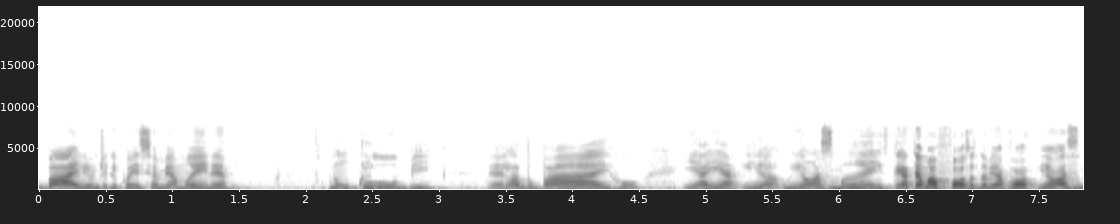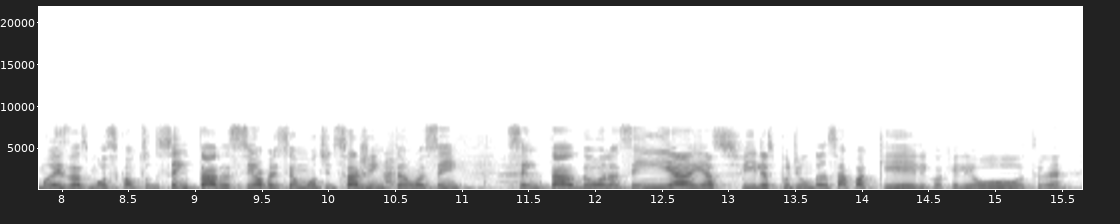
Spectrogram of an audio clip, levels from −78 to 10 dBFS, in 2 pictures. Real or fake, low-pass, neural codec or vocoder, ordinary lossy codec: real; none; none; none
